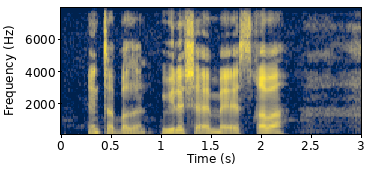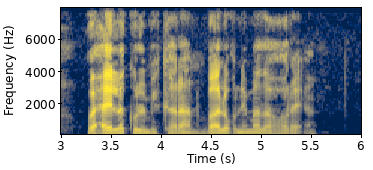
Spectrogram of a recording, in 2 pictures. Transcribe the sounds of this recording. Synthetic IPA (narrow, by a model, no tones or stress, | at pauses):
ʔɪnt̪ʰɐbɐðɐnwiːlɐʃɐʔɛmɛɛ̰sqɑβɐ | wɑħɑjlɐkʰʊlmɪkʰɐɾaːnbaːluːqnɪmɐðɐɦɔɾɛ̰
